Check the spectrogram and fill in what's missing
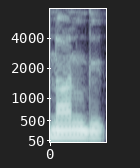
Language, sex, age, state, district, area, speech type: Tamil, male, 30-45, Tamil Nadu, Thoothukudi, rural, read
